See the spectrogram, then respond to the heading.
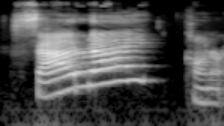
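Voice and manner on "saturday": high, loud disbelieving Saturday; disbelief. A narrator's reading. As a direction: blurt it out in shocked disbelief. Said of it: "disbelief in his voice".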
